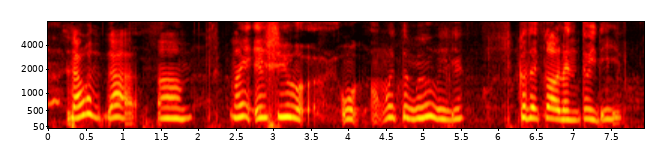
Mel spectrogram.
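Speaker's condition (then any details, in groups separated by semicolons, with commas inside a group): Cerebral palsy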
